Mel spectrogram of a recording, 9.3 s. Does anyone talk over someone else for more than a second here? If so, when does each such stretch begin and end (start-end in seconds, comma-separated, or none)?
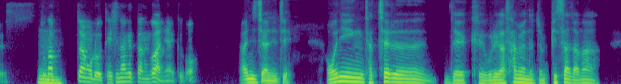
none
